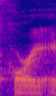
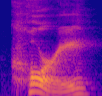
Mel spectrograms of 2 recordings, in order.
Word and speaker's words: Corey: You've got Corey, which rhymes with Lori.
